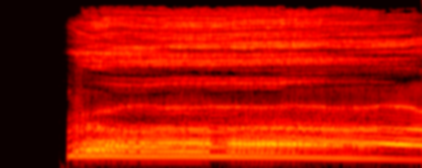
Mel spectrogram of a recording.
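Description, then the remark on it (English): After a brief silence, a human voice lets out one long, loud, sustained roar imitating a lion, a deep rumbling tone held steady for nearly three seconds. “But can you roar like a lion?”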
